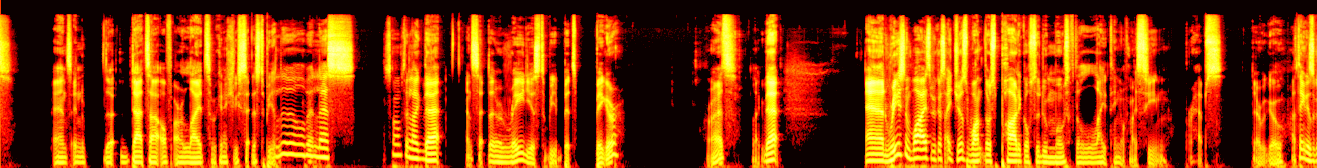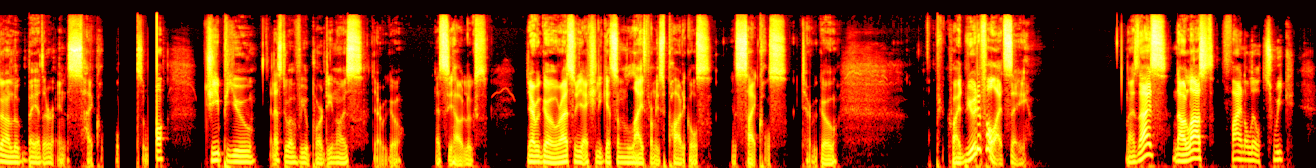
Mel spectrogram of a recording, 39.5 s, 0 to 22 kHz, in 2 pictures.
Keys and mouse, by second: 1.6 click, 3.3-6.2 drag, 7.8-10.2 drag, 10.7 g, 14.5-16.8 drag, 16.9 space, 18.9 space, 20.3 click, 21.9 click, 24.3 click, 24.8 space, 29.2 space, 30.0-33.5 drag, 33.6 space, 36.7 space, 37.2 click, 37.7 click.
